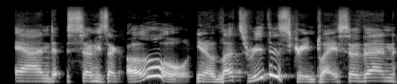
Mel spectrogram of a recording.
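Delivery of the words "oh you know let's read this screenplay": swooping sing-song character voice, pitch swinging all over. Retelling the character suggesting they read the screenplay: Mad Hatter voice. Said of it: "in his Mad Hatter voice".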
